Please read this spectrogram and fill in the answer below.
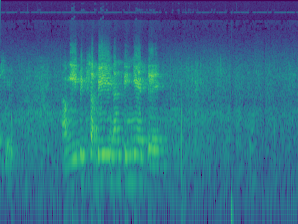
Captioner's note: man speaking in Tagalog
